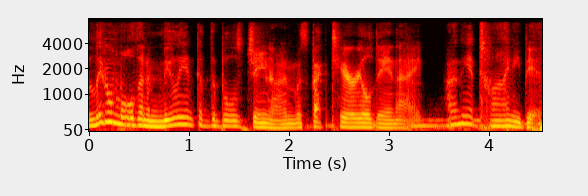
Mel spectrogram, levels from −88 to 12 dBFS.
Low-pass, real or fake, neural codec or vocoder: 7.2 kHz; fake; codec, 16 kHz, 1.1 kbps, Voila-Tokenizer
